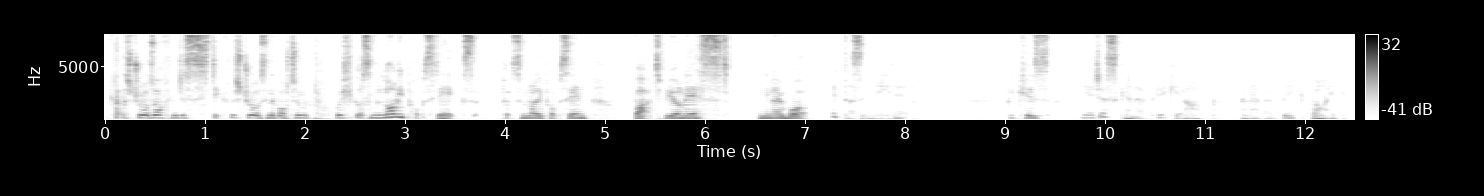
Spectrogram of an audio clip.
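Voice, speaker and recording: A woman's voice: fairly high pitch, a bit bright, slight background noise. A woman presenting a casual home baking tutorial, chatting and encouraging as she works through each step. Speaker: home baker demonstrating a recipe.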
